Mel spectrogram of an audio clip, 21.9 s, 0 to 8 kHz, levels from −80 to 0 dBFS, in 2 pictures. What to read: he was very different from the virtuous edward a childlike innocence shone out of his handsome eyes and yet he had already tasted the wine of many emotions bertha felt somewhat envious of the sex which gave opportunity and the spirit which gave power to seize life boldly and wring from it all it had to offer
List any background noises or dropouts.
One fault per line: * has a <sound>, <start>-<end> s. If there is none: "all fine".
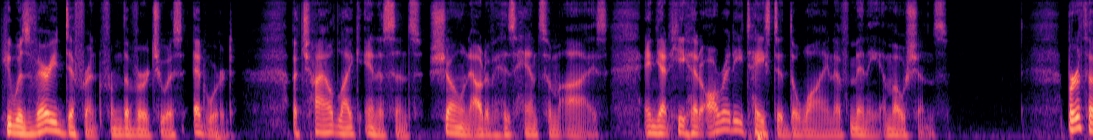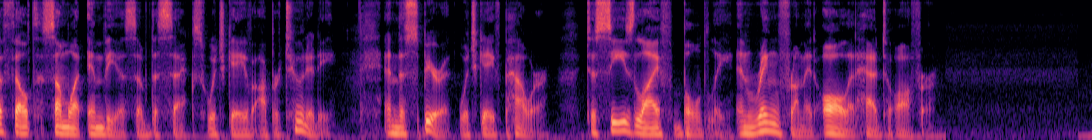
all fine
